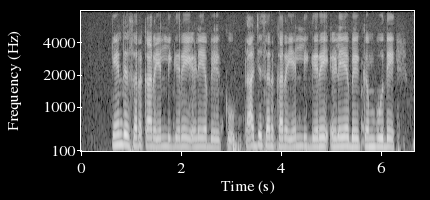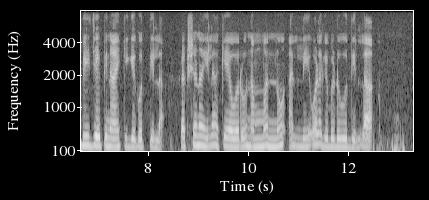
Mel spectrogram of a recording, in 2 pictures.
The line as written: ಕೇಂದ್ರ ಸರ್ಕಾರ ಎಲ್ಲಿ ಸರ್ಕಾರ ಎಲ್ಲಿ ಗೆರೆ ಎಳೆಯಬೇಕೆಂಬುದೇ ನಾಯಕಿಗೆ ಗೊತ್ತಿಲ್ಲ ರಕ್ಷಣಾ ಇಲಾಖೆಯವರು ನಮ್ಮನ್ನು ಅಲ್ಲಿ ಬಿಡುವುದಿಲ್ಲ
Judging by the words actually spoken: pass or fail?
fail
